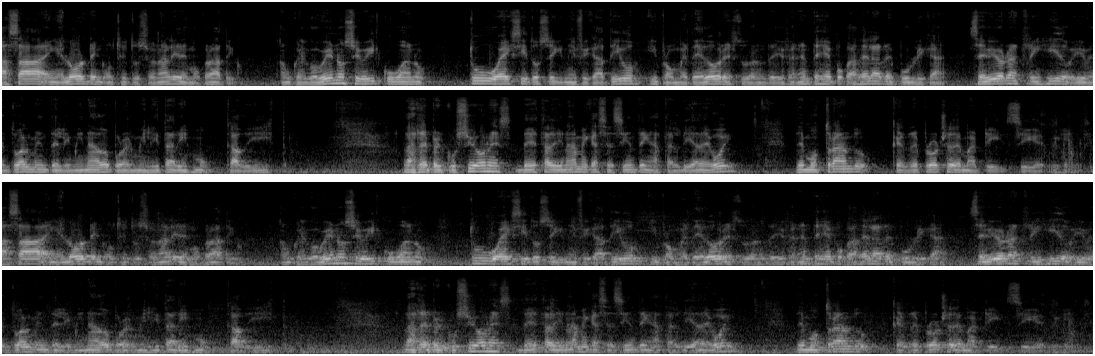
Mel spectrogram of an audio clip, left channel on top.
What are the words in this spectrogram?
en el orden constitucional y democrático. Aunque el gobierno civil cubano tuvo éxitos significativos y prometedores durante diferentes épocas de la República, se vio restringido y eventualmente eliminado por el militarismo caudillista. Las repercusiones de esta dinámica se sienten hasta el día de hoy, demostrando que el reproche de Martí sigue vigente.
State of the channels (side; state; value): both; normal; correlation 0.82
